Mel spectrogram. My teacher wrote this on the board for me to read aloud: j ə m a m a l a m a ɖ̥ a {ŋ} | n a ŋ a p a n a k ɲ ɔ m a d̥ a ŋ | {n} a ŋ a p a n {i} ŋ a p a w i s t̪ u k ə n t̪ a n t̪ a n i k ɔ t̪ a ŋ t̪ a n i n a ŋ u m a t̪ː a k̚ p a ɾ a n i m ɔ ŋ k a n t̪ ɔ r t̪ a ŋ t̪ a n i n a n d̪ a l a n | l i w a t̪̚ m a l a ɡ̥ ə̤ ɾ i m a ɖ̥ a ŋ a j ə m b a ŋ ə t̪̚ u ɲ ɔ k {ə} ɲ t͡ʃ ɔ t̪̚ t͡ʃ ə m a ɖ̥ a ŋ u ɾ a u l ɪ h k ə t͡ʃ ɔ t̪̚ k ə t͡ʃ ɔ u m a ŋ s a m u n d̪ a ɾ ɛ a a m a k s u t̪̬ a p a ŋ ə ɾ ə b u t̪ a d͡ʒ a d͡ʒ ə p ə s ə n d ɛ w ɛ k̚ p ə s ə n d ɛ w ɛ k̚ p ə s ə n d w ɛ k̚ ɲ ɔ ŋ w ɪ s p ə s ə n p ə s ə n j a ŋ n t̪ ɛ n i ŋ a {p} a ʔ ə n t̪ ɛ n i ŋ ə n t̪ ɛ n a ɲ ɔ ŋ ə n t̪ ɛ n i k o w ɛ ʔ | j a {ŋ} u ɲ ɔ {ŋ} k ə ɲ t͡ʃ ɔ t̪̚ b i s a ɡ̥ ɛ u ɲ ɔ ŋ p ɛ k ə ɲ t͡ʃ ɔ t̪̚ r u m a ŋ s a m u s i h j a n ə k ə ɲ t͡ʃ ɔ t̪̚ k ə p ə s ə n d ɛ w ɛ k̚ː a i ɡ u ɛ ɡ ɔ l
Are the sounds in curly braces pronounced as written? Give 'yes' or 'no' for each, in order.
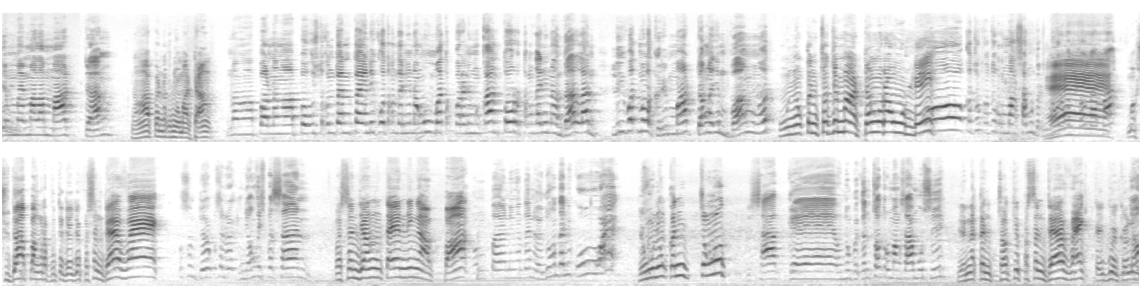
yes, yes, no, yes, yes, yes, yes

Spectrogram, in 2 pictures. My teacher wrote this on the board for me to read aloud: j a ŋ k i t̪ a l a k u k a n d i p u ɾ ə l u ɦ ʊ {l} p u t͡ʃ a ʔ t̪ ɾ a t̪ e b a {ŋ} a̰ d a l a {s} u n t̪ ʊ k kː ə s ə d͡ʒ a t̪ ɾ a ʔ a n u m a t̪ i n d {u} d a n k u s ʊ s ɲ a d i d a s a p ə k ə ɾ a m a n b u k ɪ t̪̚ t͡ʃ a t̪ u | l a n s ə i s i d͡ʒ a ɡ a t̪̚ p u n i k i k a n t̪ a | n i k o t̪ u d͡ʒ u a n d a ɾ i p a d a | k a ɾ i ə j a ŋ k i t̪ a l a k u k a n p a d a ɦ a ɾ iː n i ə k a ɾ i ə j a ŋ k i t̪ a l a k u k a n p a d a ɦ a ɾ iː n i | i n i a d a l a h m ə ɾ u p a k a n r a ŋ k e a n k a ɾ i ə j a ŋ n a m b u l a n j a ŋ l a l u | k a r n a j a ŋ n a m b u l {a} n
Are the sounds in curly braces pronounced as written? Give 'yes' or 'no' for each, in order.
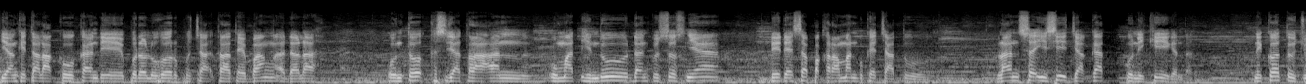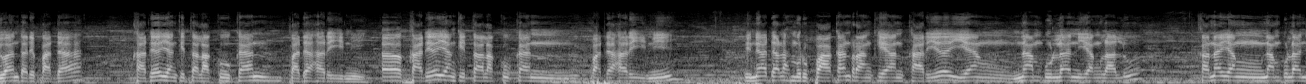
no, yes, no, yes, yes

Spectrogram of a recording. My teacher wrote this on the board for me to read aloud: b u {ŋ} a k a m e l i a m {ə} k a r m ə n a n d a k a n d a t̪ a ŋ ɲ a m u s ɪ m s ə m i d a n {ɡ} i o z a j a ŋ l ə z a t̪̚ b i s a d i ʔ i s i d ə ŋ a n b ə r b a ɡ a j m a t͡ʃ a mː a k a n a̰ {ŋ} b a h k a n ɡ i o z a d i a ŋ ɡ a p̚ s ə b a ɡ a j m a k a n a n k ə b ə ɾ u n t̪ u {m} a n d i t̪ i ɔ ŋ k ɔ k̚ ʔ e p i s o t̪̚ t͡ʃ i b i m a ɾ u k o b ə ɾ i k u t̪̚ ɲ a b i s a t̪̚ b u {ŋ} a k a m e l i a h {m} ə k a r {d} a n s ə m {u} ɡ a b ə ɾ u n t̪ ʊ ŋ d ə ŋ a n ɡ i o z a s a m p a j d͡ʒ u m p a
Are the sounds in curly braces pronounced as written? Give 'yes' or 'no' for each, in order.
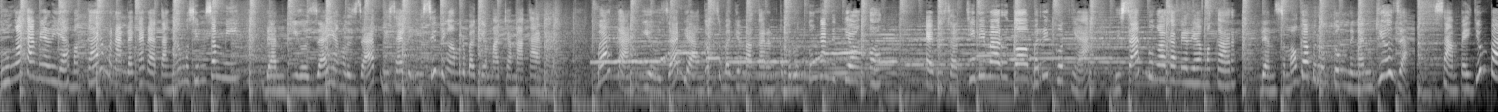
yes, yes, yes, no, no, yes, yes, yes, no

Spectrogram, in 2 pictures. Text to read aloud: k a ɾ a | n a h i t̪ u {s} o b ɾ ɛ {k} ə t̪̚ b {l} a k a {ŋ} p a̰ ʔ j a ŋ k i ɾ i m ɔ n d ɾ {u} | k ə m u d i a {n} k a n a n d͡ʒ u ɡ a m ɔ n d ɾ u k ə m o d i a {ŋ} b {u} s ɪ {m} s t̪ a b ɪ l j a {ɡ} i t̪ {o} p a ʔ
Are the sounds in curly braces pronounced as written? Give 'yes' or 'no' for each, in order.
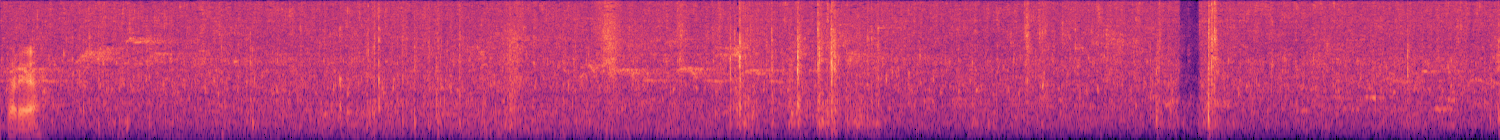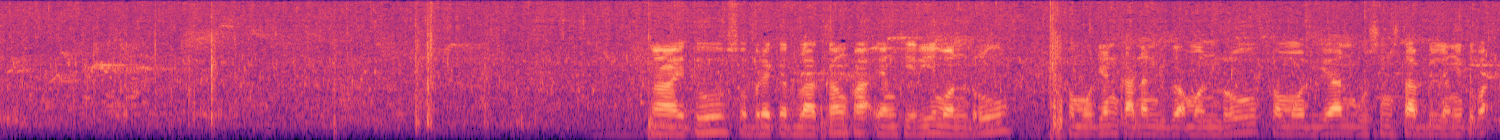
yes, yes, yes, yes, yes, yes, no, yes, no, no, no

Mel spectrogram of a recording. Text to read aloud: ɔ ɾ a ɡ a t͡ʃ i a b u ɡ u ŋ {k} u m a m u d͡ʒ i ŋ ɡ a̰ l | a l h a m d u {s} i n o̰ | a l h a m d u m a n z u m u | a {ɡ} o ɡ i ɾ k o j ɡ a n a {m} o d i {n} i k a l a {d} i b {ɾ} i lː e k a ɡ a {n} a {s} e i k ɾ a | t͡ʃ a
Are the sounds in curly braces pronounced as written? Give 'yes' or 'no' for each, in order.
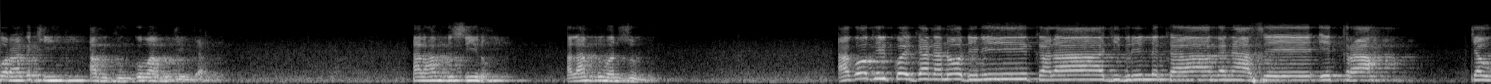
no, yes, yes, no, yes, no, yes, yes, yes

